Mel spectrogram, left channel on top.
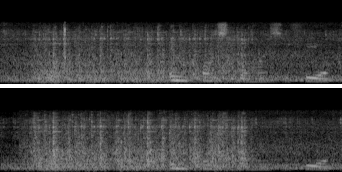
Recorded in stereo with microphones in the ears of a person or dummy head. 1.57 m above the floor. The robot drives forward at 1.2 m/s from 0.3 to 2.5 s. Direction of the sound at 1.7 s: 75° left (ahead or behind).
